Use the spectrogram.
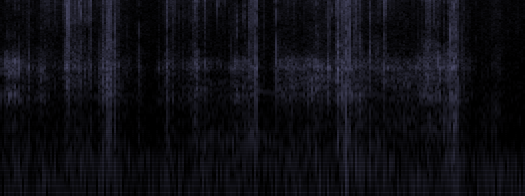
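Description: Fingertips in textured nylon exfoliating gloves scratch and rub directly over the metal mic grille of a handheld Tascam recorder. The result is a quiet run of crunchy, crinkling fabric friction in short, bright, dry bursts with almost no low end.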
